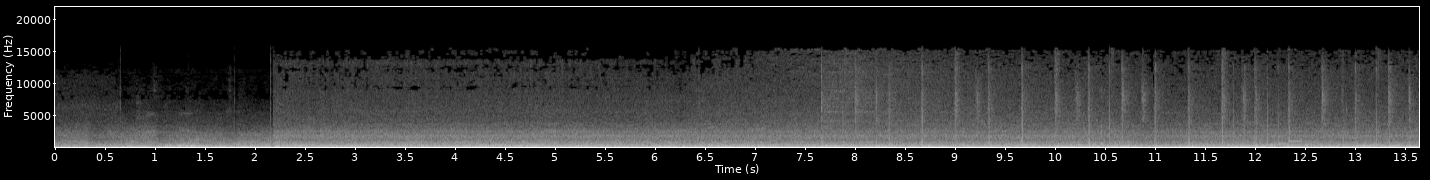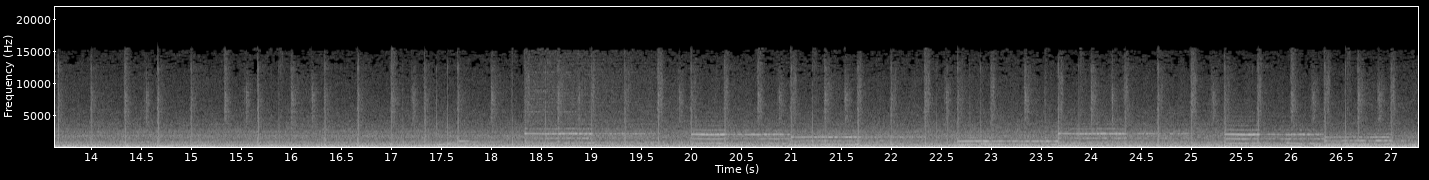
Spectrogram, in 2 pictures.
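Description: Music playing over the steady low rumble of a Shinkansen train in motion. From about two-thirds of the way in, a run of short, clear notes at changing pitches.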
